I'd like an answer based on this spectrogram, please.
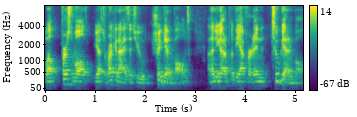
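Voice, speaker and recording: A very fast man's voice, fairly low in pitch. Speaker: fintech community leader. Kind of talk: interview conversation. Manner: energetic; many fillers.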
